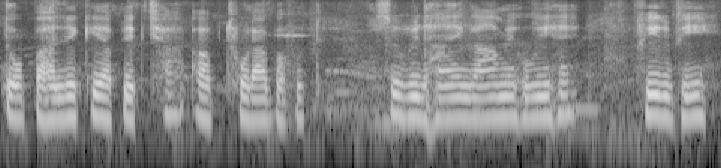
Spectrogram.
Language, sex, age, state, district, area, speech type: Hindi, female, 45-60, Uttar Pradesh, Chandauli, rural, spontaneous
